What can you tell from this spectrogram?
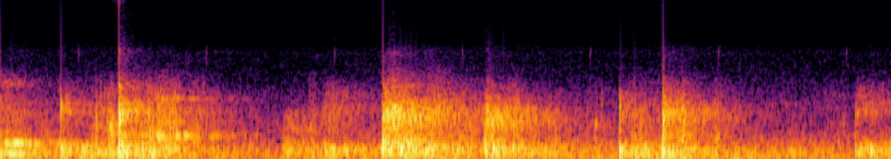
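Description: Tennis rally in an indoor hall: a string of sharp ball strikes off rackets and bounces on the court, about seven in all, the loudest about a second in and just before four seconds in, each followed by echo from the hall.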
